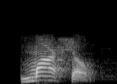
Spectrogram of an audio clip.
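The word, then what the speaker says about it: Marshall (משל): Marshall, MASHAL.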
